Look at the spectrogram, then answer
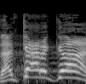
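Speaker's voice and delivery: acted-out, shrill, very high, all-out yell. Retelling waking at night to a noise, imitating own loud yell. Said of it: "I yelled as loud as I could".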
